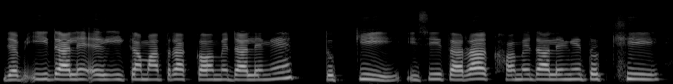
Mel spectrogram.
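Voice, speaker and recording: A woman's voice: a little high, little pitch movement, slow, smooth, dry recording, clean studio sound. A woman teaching a primary class, patiently spelling out letters and sounds one at a time and mixing English words into her lesson. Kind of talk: slow classroom lesson explaining a chart.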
